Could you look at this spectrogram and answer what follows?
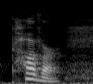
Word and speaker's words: cover: I take it back sometimes the O is pronounced like that even when it's in a stressed syllable so it like the word cover the oh it's an O but we don't take over or call vert we say cover uh uh cover other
